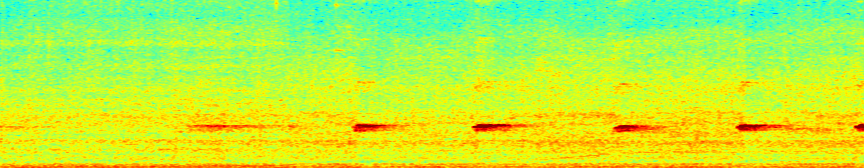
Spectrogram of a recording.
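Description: Large truck reversing with its diesel engine running as a steady low rumble, and a short high-pitched reversing beep repeating about once a second from about two seconds in.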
